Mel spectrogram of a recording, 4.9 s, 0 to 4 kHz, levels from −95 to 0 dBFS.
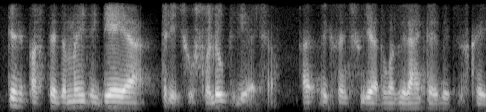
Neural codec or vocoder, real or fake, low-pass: codec, 16 kHz in and 24 kHz out, 0.9 kbps, LongCat-Audio-Codec, fine tuned four codebook decoder; fake; 3.6 kHz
